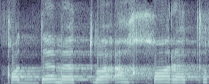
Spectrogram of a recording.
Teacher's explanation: خا کو پر پڑھیں گے، را کو بھی پر پڑھیں گے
